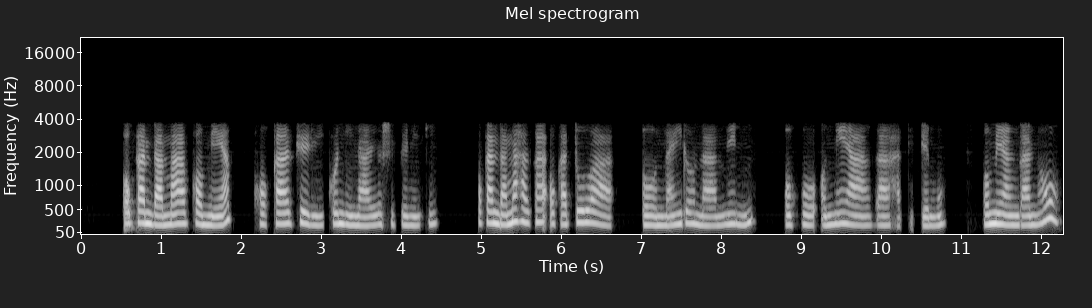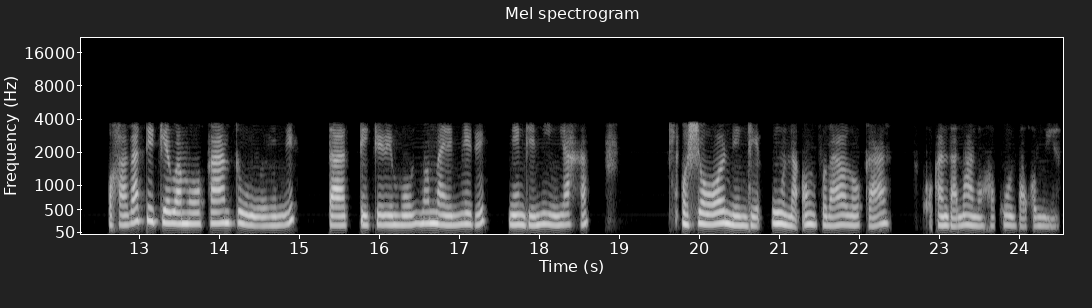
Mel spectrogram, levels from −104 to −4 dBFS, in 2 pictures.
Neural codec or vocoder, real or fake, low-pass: codec, 16 kHz, 1 kbps, FunCodec, trained on Chinese and English, 50 frames a second; fake; 3.6 kHz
